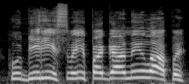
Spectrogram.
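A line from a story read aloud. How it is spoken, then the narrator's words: Scream. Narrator (Russian): кассирша закричав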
